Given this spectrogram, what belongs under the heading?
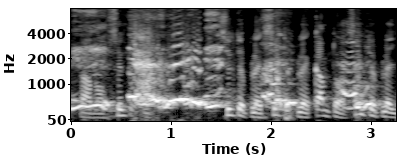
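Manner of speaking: high, pressing plea with a nervous laugh; loud pleading. Real, not acted. Host begging Jamila loudly to calm herself. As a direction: beg her loudly to calm.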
